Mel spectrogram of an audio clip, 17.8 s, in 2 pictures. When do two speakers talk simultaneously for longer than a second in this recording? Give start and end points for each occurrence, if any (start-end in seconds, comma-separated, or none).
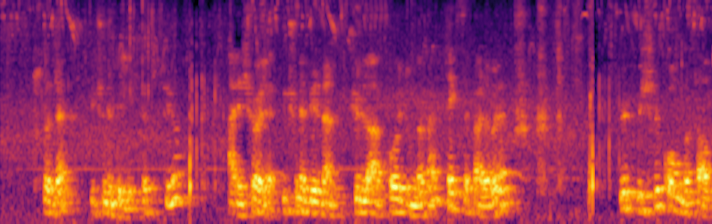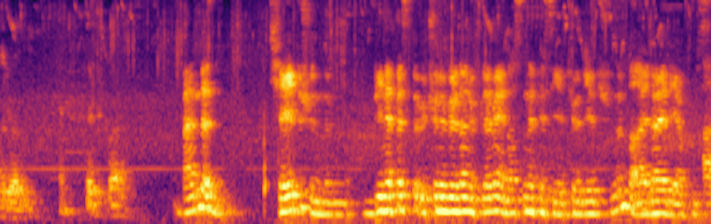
none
